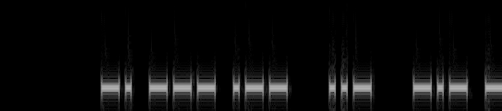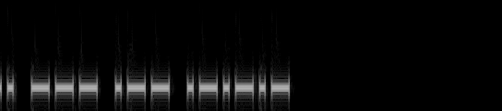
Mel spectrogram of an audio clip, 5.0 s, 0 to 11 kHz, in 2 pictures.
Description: Morse code, heard as a keyed tone, about 38 wpm, 700 Hz. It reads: NOW U KNOW.
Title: Sentences from Top 100 Words and Abbreviations 40wpm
